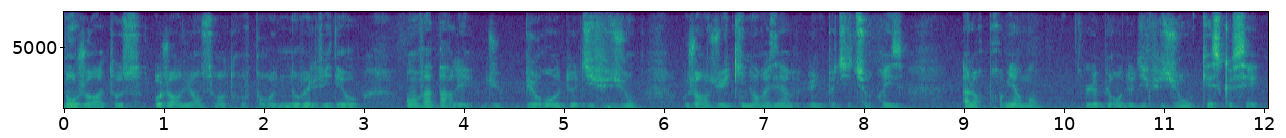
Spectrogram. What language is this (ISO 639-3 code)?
fra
